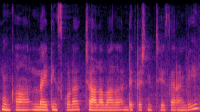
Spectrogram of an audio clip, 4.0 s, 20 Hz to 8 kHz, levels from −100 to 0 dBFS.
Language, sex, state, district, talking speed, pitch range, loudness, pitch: Telugu, female, Andhra Pradesh, Annamaya, 105 wpm, 180-195 Hz, -21 LUFS, 185 Hz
